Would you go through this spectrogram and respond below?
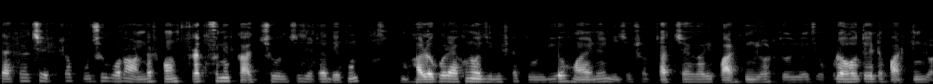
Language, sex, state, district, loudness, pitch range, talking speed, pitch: Bengali, male, West Bengal, Kolkata, -23 LUFS, 120-140 Hz, 205 wpm, 130 Hz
